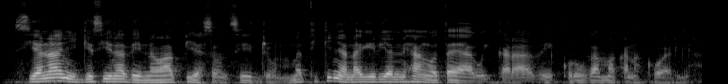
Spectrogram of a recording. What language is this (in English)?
Kikuyu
